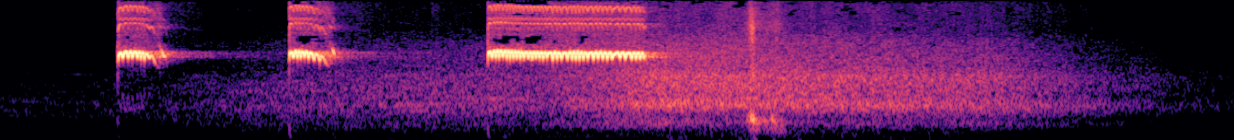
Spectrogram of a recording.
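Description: Sports whistle blown twice briefly, then once long, over a rush of noise that swells and fades away near the end.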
